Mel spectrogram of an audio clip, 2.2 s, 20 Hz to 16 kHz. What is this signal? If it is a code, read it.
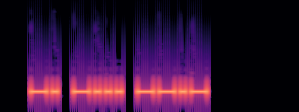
Morse code, heard as a keyed tone, about 30 wpm, 700 Hz. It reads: NBQ
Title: USA Call Sign Postfixes - 3 Letters 30wpm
